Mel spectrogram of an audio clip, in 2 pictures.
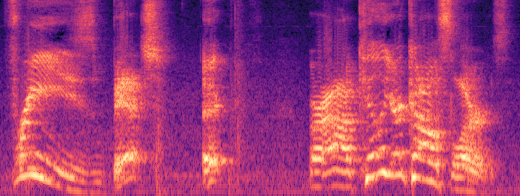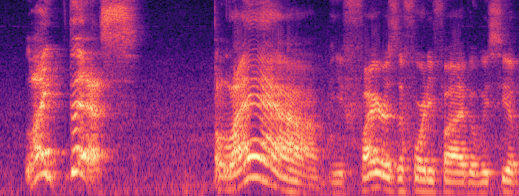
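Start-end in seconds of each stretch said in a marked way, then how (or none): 0.0-6.6 put-on high, loud drunken bellow; drunk dwarf threat. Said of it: "And he says". 7.3-8.5 gunshot blam. Acted. Gunshot sound effect.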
